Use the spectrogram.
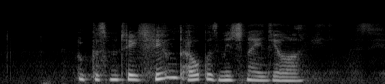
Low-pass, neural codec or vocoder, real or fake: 7.2 kHz; codec, 16 kHz, 0.5 kbps, FunCodec, trained on LibriTTS, 25 frames a second; fake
